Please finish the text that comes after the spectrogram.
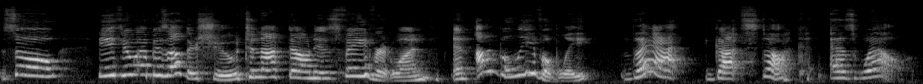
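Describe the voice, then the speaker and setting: A woman reading a children's picture book aloud expressively, with dramatic pauses and questions for young listeners, like a teacher. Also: sits high, big pitch swings, sharp tone.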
